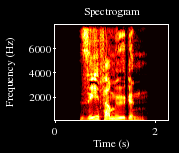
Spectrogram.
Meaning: eyesight (ability to see)
- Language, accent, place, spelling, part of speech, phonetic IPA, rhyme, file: German, Germany, Berlin, Sehvermögen, noun, [ˈzeːfɛɐ̯ˌmøːɡn̩], -eːfɛɐ̯møːɡn̩, De-Sehvermögen.ogg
